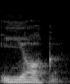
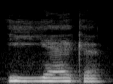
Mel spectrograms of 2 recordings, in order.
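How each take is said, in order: First: The word sounds heavy and emphatic. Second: The word sounds light and thin. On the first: The speaker calls it wrong. "We don't say" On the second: The speaker calls it right. "examples of attenuation of the alif"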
